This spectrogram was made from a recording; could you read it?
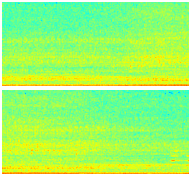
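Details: Nissan Altima with a cracked exhaust manifold (exhaust-leak repair): an even, unbroken idle hum with no puffing or ticking at the manifold, so the exhaust sounds sealed and smooth.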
